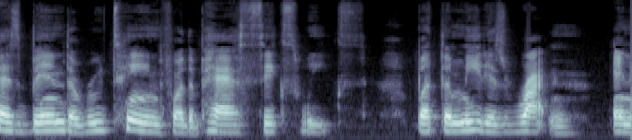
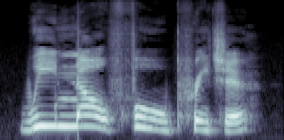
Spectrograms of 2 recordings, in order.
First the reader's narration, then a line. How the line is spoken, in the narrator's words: someone shouts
